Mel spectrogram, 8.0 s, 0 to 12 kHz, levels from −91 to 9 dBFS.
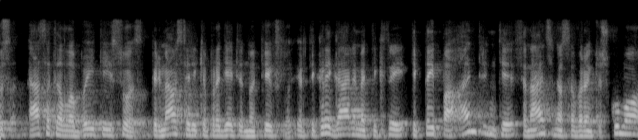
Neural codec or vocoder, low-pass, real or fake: none; 7.2 kHz; real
